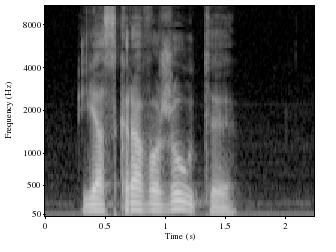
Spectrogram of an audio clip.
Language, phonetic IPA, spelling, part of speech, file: Polish, [ˌjaskravɔˈʒuwtɨ], jaskrawożółty, adjective, Pl-jaskrawożółty.ogg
